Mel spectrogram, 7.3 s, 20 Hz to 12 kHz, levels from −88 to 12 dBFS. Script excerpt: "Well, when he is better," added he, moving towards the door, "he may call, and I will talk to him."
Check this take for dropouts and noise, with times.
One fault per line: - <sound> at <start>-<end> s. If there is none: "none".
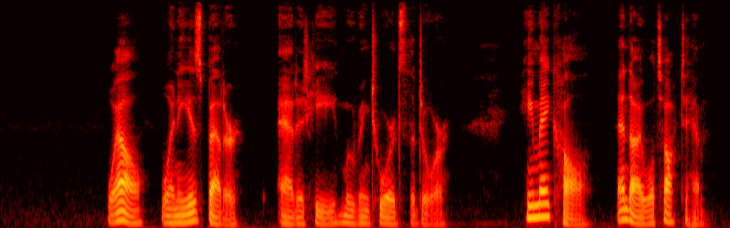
none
